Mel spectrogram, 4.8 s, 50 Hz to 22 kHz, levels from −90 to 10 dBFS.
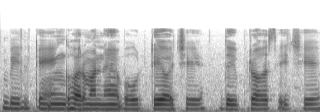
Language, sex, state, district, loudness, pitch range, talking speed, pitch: Odia, male, Odisha, Sambalpur, -18 LUFS, 165-175 Hz, 100 wpm, 165 Hz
